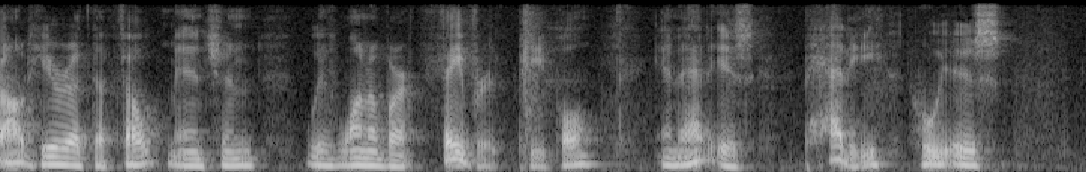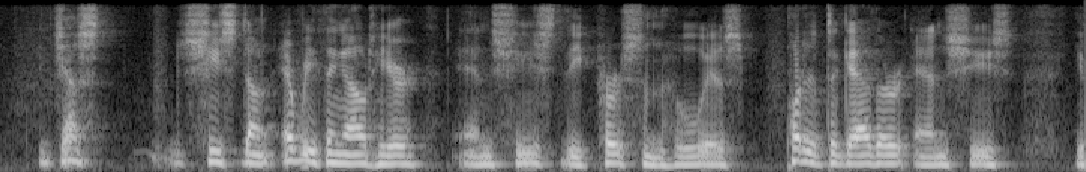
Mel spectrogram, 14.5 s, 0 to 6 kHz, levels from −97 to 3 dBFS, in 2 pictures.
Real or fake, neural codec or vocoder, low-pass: real; none; 5.4 kHz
